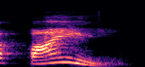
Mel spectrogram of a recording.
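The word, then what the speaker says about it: pine: पिन पी आई एन और इसमें ई जुड़ जाएगा तो हो जाएगा पाइन।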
